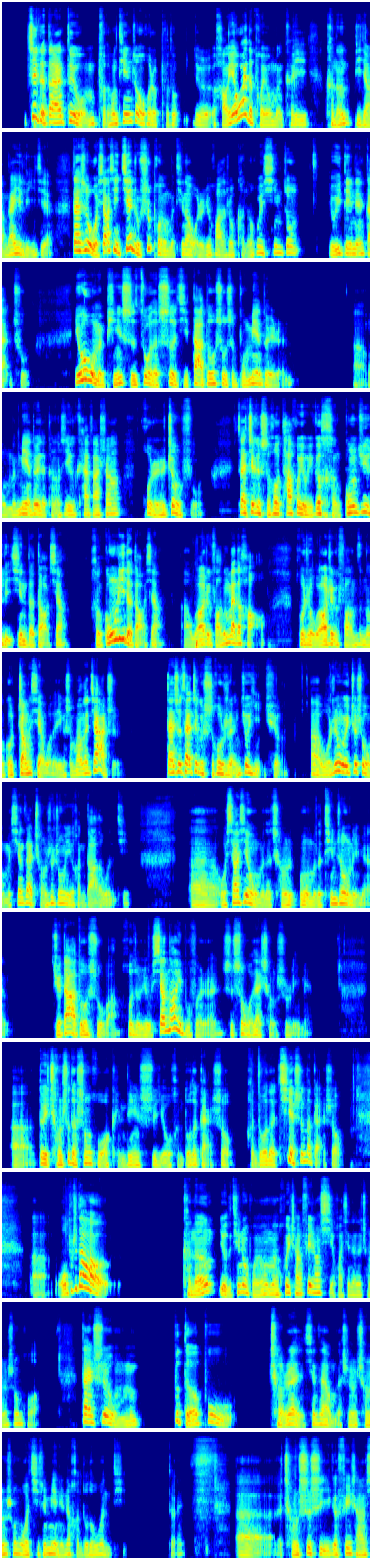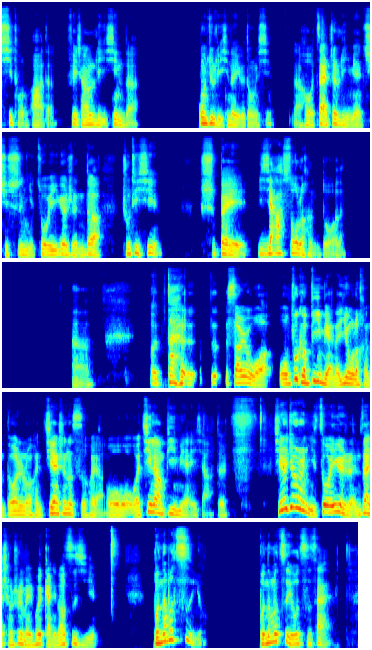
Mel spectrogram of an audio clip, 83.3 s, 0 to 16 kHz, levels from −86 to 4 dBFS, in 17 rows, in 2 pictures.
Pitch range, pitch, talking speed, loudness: 120-165 Hz, 140 Hz, 315 characters per minute, -24 LUFS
